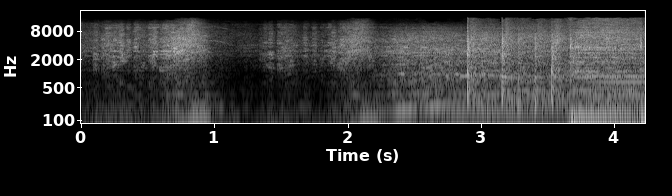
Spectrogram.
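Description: Car sound effects at the start of a country-rock song: a car whooshing past, then an engine revving up with rising pitch. About three seconds in, the band's music comes in with guitar hits and then bass and drums.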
